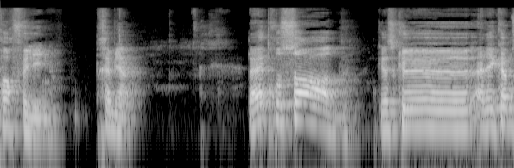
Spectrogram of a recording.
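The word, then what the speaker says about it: صاد: On dit Sad. Donc, ça se prononce Sa en 2 temps.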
